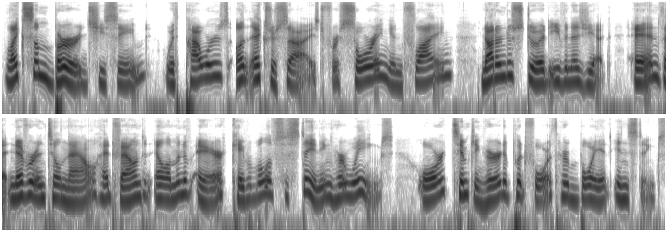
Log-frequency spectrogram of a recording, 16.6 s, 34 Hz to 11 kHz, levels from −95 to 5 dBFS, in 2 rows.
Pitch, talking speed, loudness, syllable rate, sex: 180 Hz, 150 wpm, -19 LUFS, 4.1 syllables/s, male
